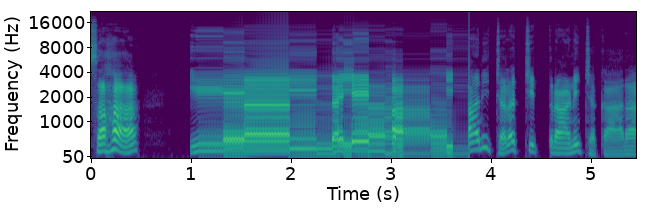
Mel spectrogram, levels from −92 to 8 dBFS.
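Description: A speech clip with robotic sound from repeated short buffers between 1.08 and 3.78 s. Throughout that stretch the voice becomes a rigid, metallic buzz near 66.8 Hz that roughly tracks the words. The likely cause is audio arriving too slowly, so the software loops the last fragment, about 15 ms long, while fresh audio is dropped. A spectrogram would show flat, evenly spaced harmonic lines at multiples of 66.8 Hz, and the waveform would show the same short cycle repeating.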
